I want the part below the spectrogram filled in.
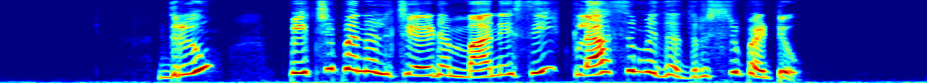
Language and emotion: Telugu, angry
